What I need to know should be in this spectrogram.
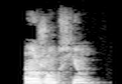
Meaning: injunction (the act of enjoining)
- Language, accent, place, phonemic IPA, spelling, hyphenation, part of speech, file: French, France, Lyon, /ɛ̃.ʒɔ̃k.sjɔ̃/, injonction, in‧jonc‧tion, noun, LL-Q150 (fra)-injonction.wav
